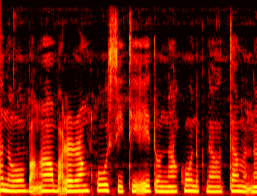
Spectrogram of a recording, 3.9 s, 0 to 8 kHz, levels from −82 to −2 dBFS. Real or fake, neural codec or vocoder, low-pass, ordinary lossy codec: fake; codec, 16 kHz, 16 kbps, FreqCodec, larger model; none; none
